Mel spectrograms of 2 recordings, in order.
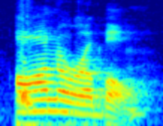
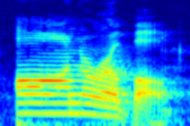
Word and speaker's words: honorable: her speech was genuine honorable honorable notice that silent h honorable this is someone who's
